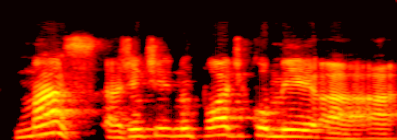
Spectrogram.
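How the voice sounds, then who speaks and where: A man's high-pitched voice. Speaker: conductor and music lecturer. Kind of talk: podcast conversation. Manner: fast.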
